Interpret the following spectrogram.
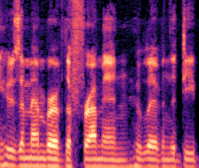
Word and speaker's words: Fremen: It's definitely the Fremen.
